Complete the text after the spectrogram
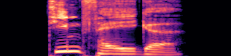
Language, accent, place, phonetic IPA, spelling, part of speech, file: German, Germany, Berlin, [ˈtiːmˌfɛːɪɡə], teamfähige, adjective, De-teamfähige.ogg
- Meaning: inflection of teamfähig: 1. strong/mixed nominative/accusative feminine singular 2. strong nominative/accusative plural 3. weak nominative all-gender singular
